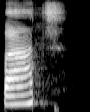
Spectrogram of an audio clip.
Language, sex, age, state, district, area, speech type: Nepali, female, 45-60, West Bengal, Darjeeling, rural, read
